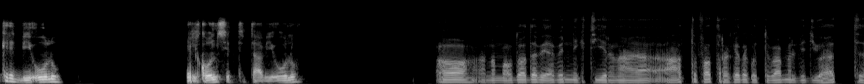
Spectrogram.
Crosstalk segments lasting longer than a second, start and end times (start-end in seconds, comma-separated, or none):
none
